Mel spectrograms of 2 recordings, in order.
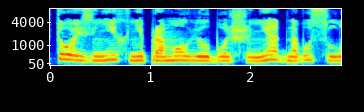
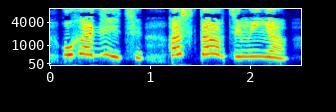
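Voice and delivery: high, loud desperate begging; pleading cry; 9 semitones higher, 4 dB louder than usual. A narrator's reading. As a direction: push him away, begging. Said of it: "умоляющим голосом промолвила девушка". (высокий умоляющий крик)

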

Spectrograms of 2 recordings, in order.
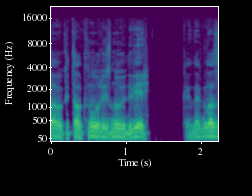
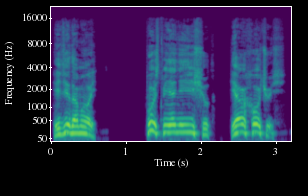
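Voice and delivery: shouting through wind; 11 semitones higher, 6 dB louder than usual. A narrator's reading. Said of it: "прокричал сквозь ветер".

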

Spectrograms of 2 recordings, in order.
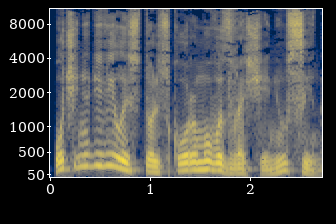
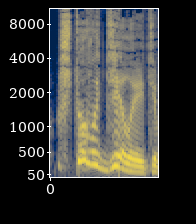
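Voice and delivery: higher, raised-voice indignant challenge; indignant cry; 6 semitones higher, 4 dB louder than usual. A narrator's reading. Aladdin to boys tormenting a puppy, indignant cry. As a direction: call out in mild outrage. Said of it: "возмущённо закричал Аладдин".

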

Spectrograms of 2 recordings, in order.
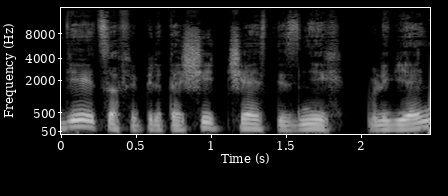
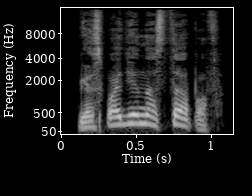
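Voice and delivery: calling out; 12 semitones higher than usual. Acted. Andrey calls over intercom.

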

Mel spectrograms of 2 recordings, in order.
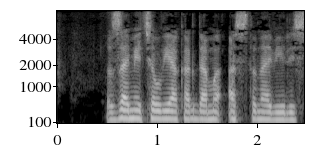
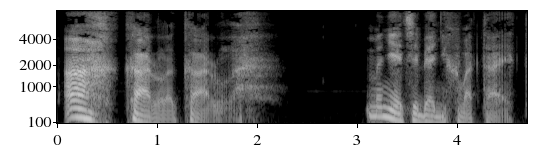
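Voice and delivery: slow, sighing lament sinking very low; Madame Zhou; 7 semitones lower, 3 dB quieter, slower than usual. A narrator's reading. Hidden woman tells Karla she misses her, low sighing voice. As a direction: let each phrase drop low and soft. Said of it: "Её голос обдирал кожу, как тёрка".

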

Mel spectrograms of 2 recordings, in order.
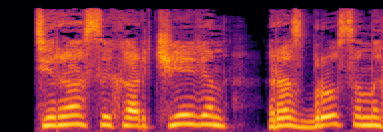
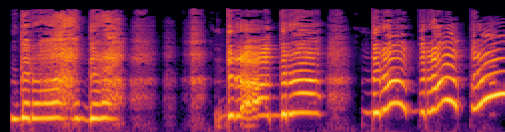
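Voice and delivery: very high rising stammer; terrified stammer; slower than usual. Acted. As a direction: stutter in rising terror. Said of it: "пробормотала девочка".

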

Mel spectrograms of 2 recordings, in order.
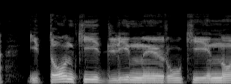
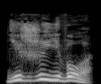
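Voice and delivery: urgent shout; 10 semitones higher than usual. A narrator's reading. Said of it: "раздался голос Тук".

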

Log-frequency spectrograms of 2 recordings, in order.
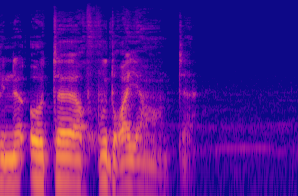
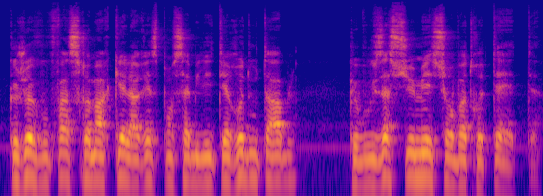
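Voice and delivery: usual speaking voice

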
